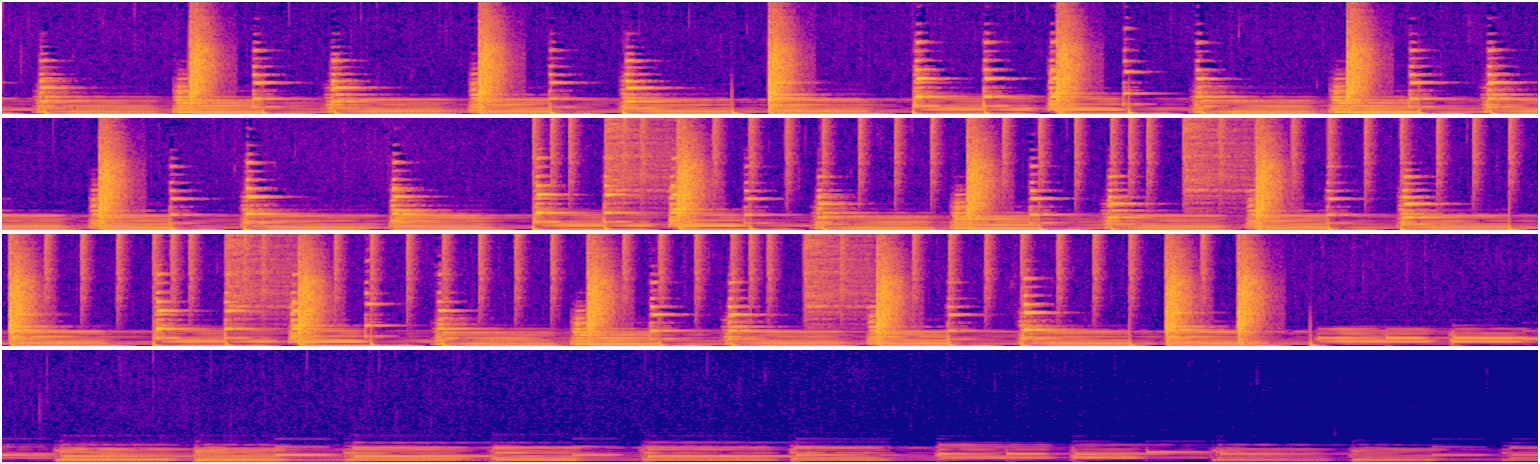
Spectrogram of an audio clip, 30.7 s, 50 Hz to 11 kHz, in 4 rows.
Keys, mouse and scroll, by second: 0.1 shift+click, 1.5 ctrl+KP_0, 2.9 click, 4.7-6.2 drag, 9.3 click, 11.1 middle click, 11.6 click, 12.2 click, 13.0 click, 14.1 shift+a, 17.8-18.4 drag, 19.6 drag, 24.1 click, 29.2-30.7 drag.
